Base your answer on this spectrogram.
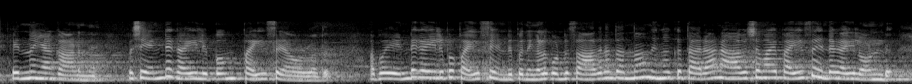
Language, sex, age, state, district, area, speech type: Malayalam, female, 18-30, Kerala, Thiruvananthapuram, urban, spontaneous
